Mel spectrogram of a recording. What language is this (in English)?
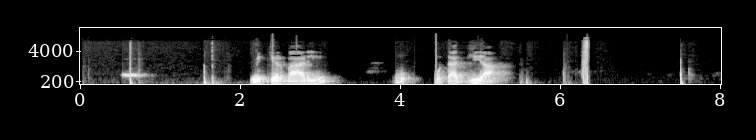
Mbum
